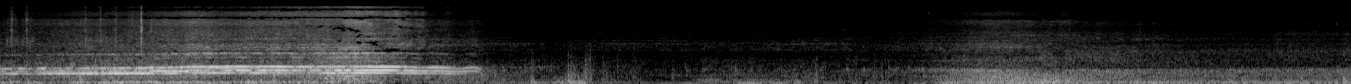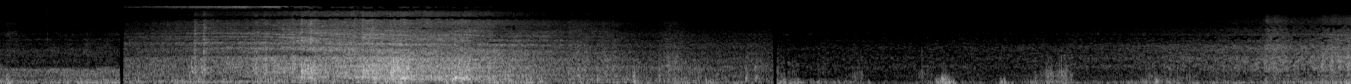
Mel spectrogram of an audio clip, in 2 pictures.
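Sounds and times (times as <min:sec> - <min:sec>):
steam locomotive whistle: 0:00.0 - 0:05.4
diesel locomotive engine: 0:00.0 - 0:27.0
electric train wheels on rails: 0:00.0 - 0:27.0.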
